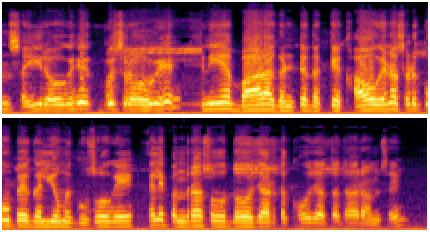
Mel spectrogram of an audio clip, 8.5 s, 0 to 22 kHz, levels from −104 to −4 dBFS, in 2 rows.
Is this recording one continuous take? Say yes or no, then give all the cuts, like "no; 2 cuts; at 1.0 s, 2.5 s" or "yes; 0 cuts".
no; 2 cuts; at 2.0 s, 5.6 s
